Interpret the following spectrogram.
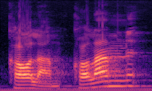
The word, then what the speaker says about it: column: column تلفظ نمیشه. column چون end age تلفظ نمیشه.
